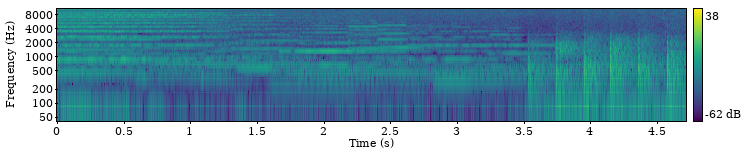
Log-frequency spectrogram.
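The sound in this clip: Knocking: a quick series of a few firm knocks follows a sustained musical tone that fades beneath them.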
